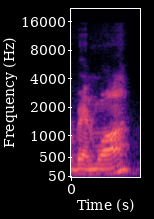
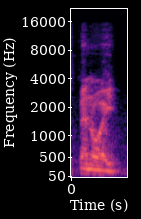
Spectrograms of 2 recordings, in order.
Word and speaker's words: Benoit: the horrible tragedy of Chris Benoit, or Benoit. And I like the way Jericho used to pronounce it, Chris Benoit.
